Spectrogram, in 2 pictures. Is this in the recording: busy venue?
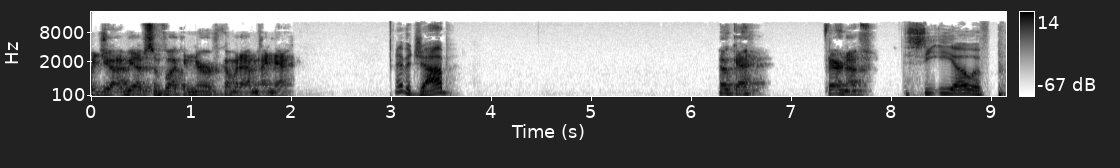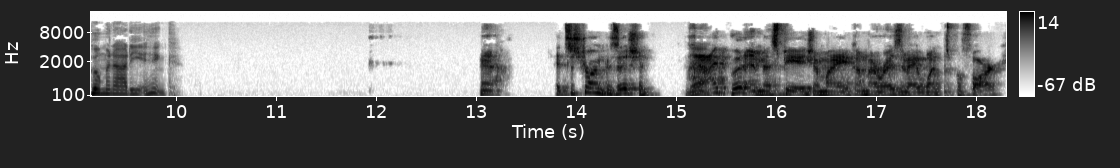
no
